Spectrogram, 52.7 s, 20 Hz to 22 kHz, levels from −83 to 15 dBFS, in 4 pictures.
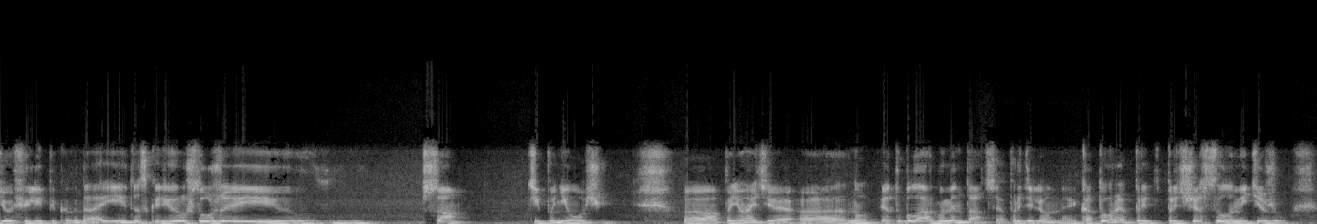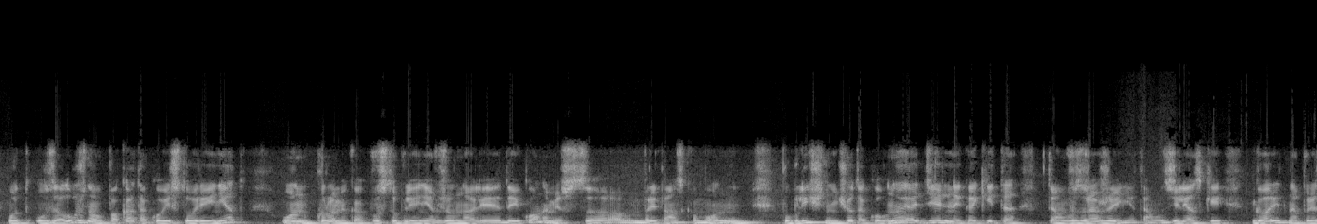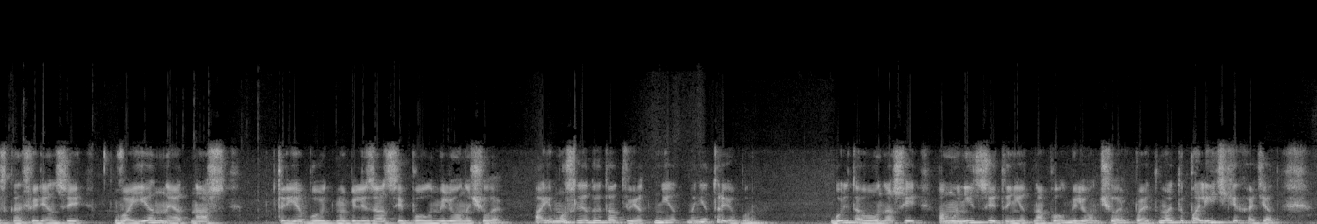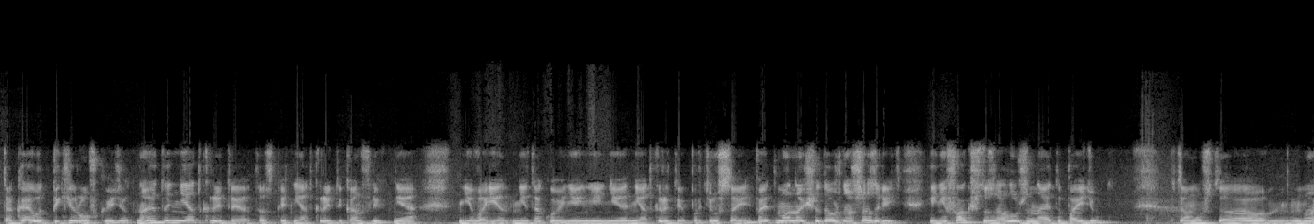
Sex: male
